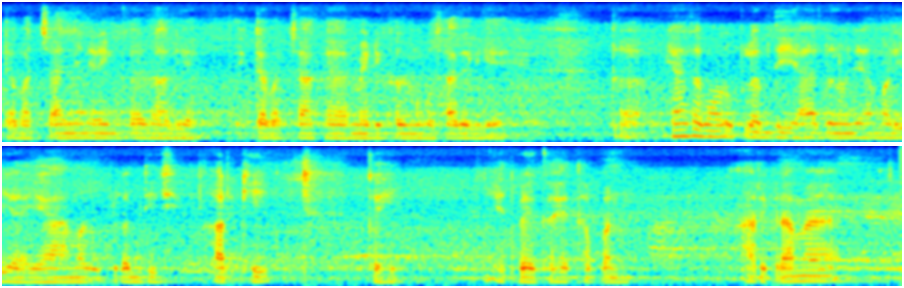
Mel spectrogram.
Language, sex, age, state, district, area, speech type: Maithili, male, 60+, Bihar, Purnia, rural, spontaneous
